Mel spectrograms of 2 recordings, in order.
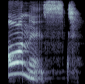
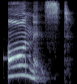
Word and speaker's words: honest: the letter h okay honest honest like shayla said the h is silent okay so we have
